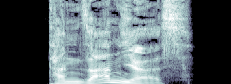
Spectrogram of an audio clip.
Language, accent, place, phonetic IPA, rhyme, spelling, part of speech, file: German, Germany, Berlin, [tanˈzaːni̯ɐs], -aːni̯ɐs, Tansaniers, noun, De-Tansaniers.ogg
- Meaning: genitive singular of Tansanier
